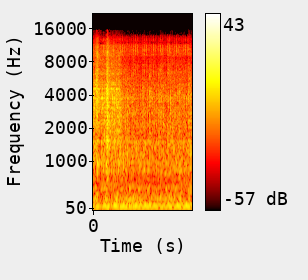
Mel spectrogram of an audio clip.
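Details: Rover Mini Sidewalk, first run in 14 months after engine and suspension work, no exhaust fitted, out of gear. Loud, steady, even idle with a deep low rumble and no knocks, misses or hunting: normal idle.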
